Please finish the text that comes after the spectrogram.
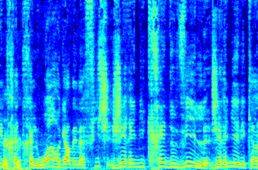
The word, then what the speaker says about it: Gérémy: Il s'appelle Jérémy, mais ça s'écrit avec un G.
